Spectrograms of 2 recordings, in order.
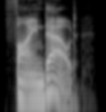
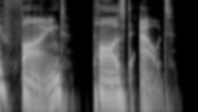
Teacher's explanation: For example, when a native speaker says the phrase find out, they don't say find, paused out. The final D sound often links directly to the O sound. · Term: connected speech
